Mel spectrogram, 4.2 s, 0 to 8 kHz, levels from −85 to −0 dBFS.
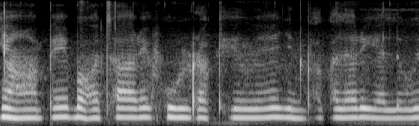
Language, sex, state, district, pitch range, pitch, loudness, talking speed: Hindi, female, Bihar, Darbhanga, 200-215 Hz, 205 Hz, -20 LUFS, 170 wpm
